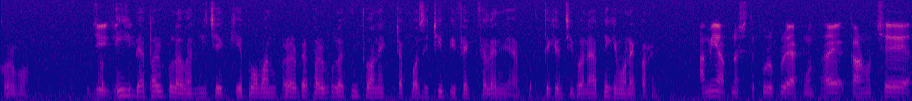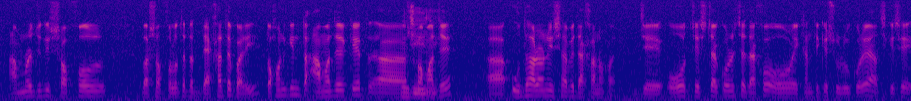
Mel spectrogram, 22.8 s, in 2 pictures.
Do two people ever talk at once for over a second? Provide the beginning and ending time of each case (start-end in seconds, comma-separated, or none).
none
